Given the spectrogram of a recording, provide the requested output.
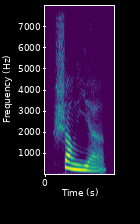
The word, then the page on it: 上演: shàng yǎn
